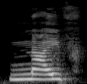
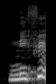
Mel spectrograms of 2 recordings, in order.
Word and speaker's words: NIFE: इसे बोलते हैं नाइफ, NIFE, नाइफ। नाइफ Hindi में इसे प्रोनाउंस करेंगे तो निफे बोलते हैं इसको।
